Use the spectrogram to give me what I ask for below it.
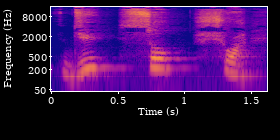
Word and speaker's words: Dusauchoy: Ces derniers temps, vu que je suis beaucoup cité, chacun y va avec sa prononciation. Je suis du sa choix.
